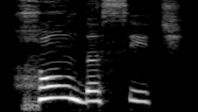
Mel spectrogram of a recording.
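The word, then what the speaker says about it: Honda City: de R por exemplo como se ler esse nome Yama a Não Yamaha Como se lê esse nome onda City não Ronda cit porque essa letra tem som de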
